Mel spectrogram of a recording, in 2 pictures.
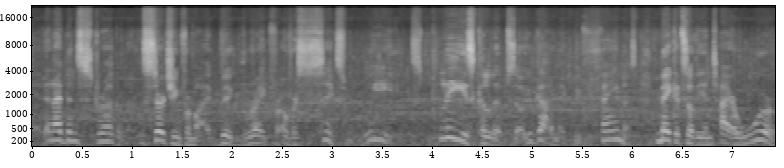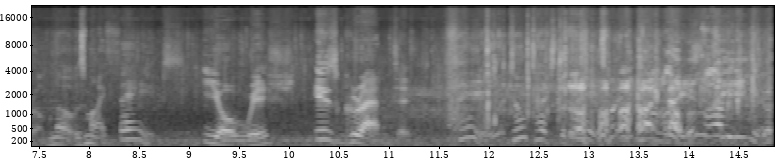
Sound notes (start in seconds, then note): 10.3 flesh stretching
